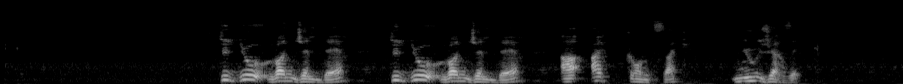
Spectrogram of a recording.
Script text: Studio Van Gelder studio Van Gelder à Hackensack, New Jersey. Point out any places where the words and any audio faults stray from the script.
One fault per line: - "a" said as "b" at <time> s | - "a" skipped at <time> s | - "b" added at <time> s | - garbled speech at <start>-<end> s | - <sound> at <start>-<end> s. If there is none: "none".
none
